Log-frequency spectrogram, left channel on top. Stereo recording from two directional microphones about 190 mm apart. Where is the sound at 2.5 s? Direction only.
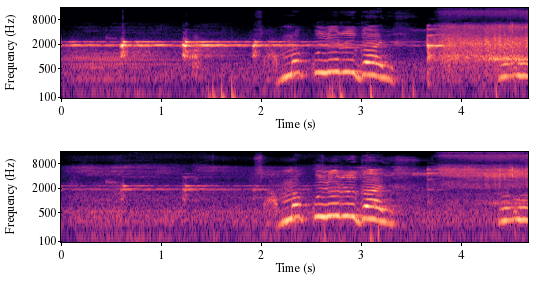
Centre (ahead or behind).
